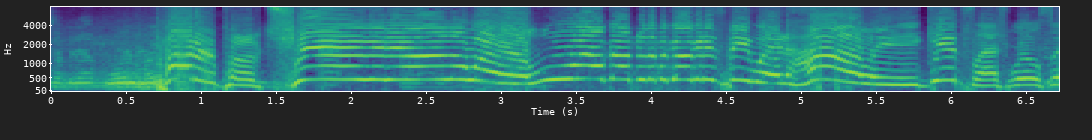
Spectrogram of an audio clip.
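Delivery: high, slow booming arena announcer. Pretend. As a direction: call it out like a racetrack announcer. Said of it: "let me get my best announcer voice on".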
